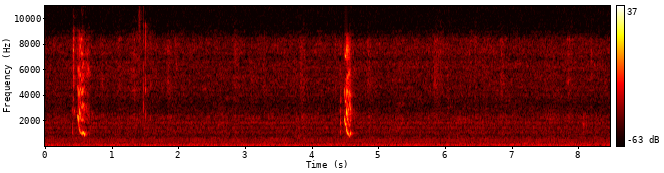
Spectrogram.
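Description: Two brief, sharp hiccup sounds about four seconds apart from a newborn, over steady low room noise.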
